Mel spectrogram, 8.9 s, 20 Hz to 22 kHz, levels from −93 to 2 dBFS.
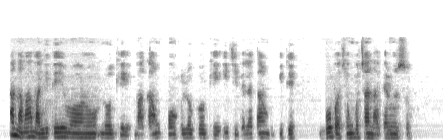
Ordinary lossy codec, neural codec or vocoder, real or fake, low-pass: AAC, 32 kbps; none; real; 7.2 kHz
